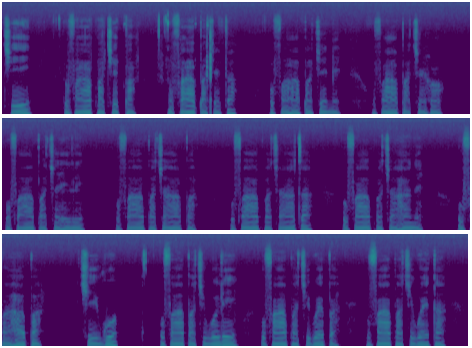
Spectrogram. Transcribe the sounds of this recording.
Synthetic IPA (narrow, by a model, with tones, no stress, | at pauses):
t͡ʃe˨˦ | o˧fa˧ha˧pa˧t͡ʃɛ˧pa˧ | o˧fa˧ha˧pa˧t͡ʃɛ˧ta˦ | o˧fa˧˦ɦa˦pa˧t͡ʃɛ˧nɛ˧ | o˧fa˧ha˧pa˧t͡ʃɛ˧hɔ˧ | o˧fa˧ha˧pa˧t͡ʃɛ˧hi˦le˦ | o˧fa˧ha˦pa˧t͡ʃa˧ha˧pa˧ | o˧fa˧ha˧pa˧t͡ʃa˧ha˧ta˦ | o˧fa˧ha˧pa˧t͡ʃa˧ɦa˧ɲɛ˧ | o˧fa˧ɦa˦pa˧ | t͡ʃi˨˧˨ɡʷo˦ | o˧fa˧ha˧pa˧t͡ʃi˧ɡʷo˦leː˦˨ | o˧fa˧ha˧pa˧t͡ʃi˧ɡʷɛ˦pa˧ | o˧fa˧ha˧pa˧t͡ʃi˧ɡʷɛ˦ta˦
